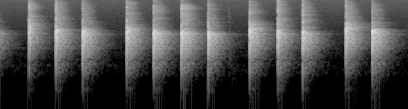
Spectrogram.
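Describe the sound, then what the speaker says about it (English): Sharp, close hand claps repeat in a syncopated partido alto pattern, grouped in uneven clusters with short gaps, forming a looping rhythm with no other sounds. "where I based the entire chorus secondary pattern around a Partido Alto."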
